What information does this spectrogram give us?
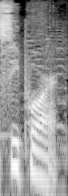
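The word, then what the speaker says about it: צִפּוֹר: by these letters the word sipor has two nickeled signs under that saudi is the naked sign for pronouncing the sound e as in igloo this nickled sign is called and over the letter vav is the nikket sign for pronouncing an o sound this nickel sign is called so we have the sound c plus a p plus an o and then an r so we say c pull c pull now let's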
